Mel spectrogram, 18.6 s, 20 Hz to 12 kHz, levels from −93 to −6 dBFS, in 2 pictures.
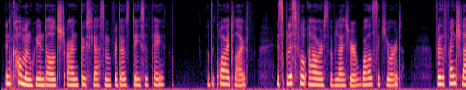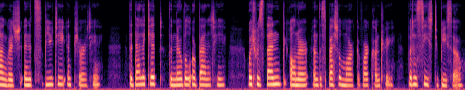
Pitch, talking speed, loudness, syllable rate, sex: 230 Hz, 175 wpm, -20 LUFS, 5.4 syllables/s, female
